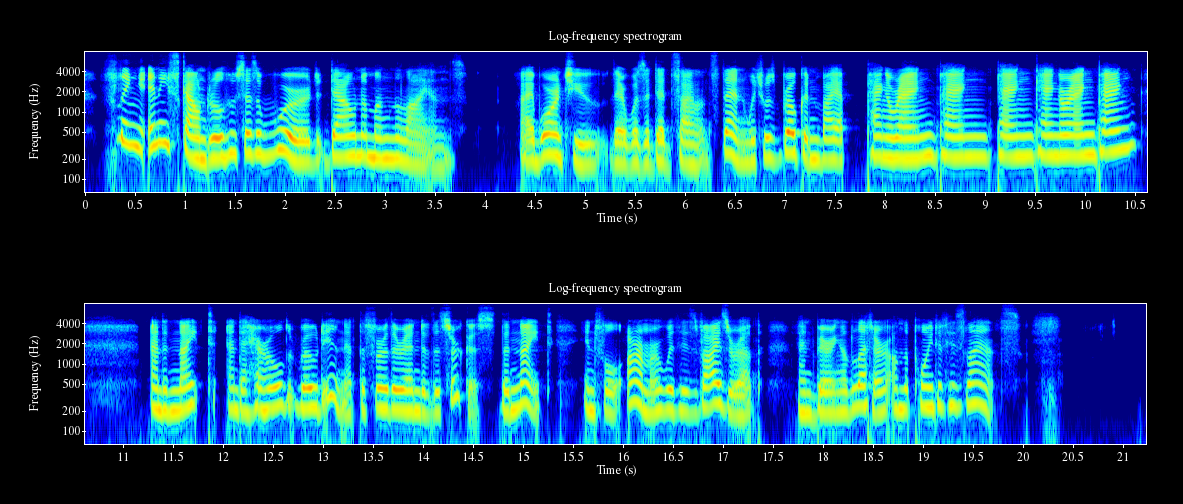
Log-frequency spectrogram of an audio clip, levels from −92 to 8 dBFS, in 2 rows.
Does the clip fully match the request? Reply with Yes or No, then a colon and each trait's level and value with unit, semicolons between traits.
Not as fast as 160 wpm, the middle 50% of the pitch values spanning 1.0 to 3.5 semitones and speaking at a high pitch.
No: average, 180 wpm; average, 3.0 semitones; high, 215 Hz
